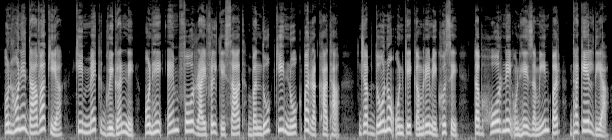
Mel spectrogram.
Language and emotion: Hindi, neutral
